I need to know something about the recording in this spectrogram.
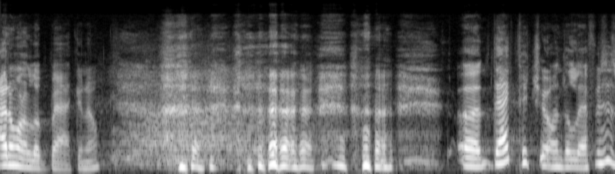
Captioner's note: laughter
